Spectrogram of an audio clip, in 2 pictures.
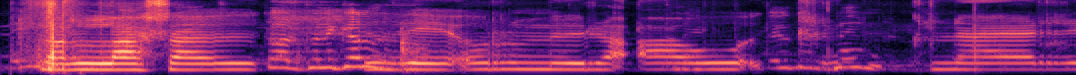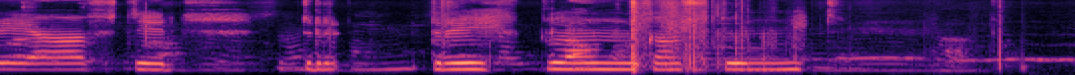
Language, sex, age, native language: Icelandic, male, 12, Icelandic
